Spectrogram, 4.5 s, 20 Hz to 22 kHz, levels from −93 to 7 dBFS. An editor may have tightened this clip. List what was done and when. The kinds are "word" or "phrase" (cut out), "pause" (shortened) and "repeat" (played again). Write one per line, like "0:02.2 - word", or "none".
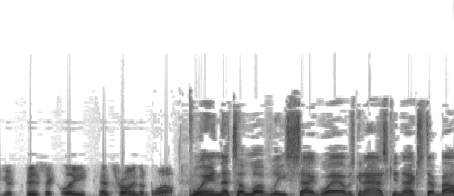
0:00.9 - pause
0:01.5 - phrase
0:01.8 - pause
